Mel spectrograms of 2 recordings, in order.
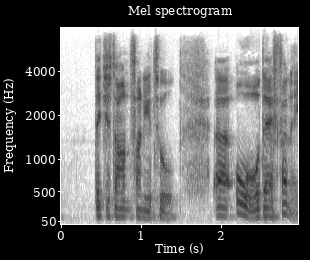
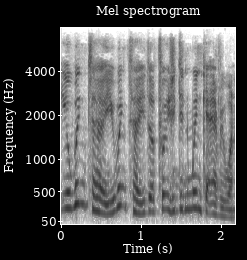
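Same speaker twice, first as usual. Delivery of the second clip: mock accusing friend; 8 semitones higher, faster than usual. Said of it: "He's like".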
